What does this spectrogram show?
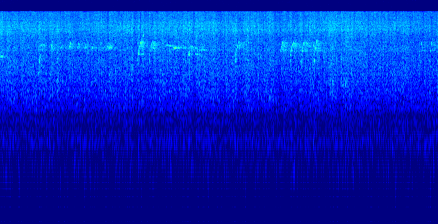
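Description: A small bird chirping in short, high calls, several in quick succession at times, over a faint steady outdoor hiss.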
